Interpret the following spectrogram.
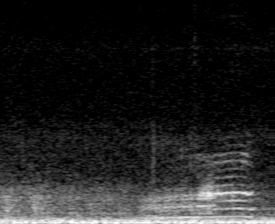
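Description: Domestic tabby cat giving a soft, drawn-out meow that rises in pitch near the end.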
